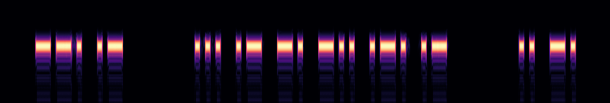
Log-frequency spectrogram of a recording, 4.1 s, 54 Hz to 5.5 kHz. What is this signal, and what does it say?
Morse code, heard as a keyed tone, about 34 wpm, 700 Hz. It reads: GA SANDRA IN
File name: UK MASTER QSOs TRAINING / 35WPM / UK MASTER QSOs 0003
